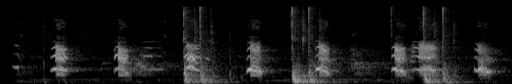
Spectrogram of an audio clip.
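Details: German Shepherd during protection training, barking hard and repeatedly: deep, forceful barks in irregular bursts, roughly one to two per second, some doubled, with little else heard.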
